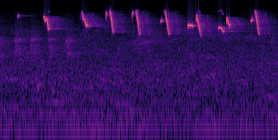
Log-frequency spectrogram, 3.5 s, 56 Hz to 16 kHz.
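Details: Saffron finch singing in the 'amarillo sin cierre' category of a singing contest at Pirán on 25 September 2016: sharp, high, descending chip notes, often paired with a short upslur, repeated roughly every third of a second over quiet background hum.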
